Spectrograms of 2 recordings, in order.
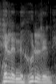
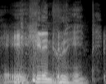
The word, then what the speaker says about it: Gyllenhaal: But it does if you know it's pronounced Hillen Hullen. – Hillen Hullen.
